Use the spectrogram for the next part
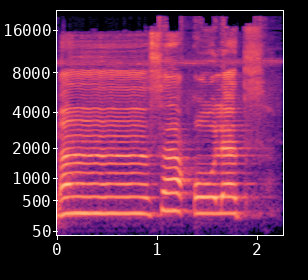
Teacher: നൂൻ സാക്കിനയെ മറച്ച് വെച്ചിട്ട് മണിച്ചോതി കൊടുക്കുക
